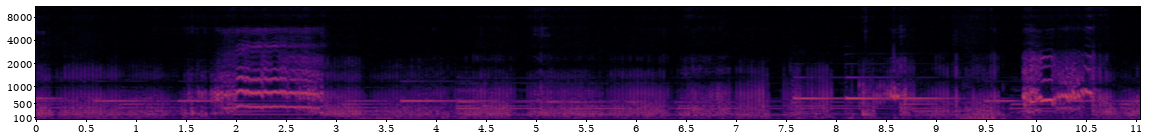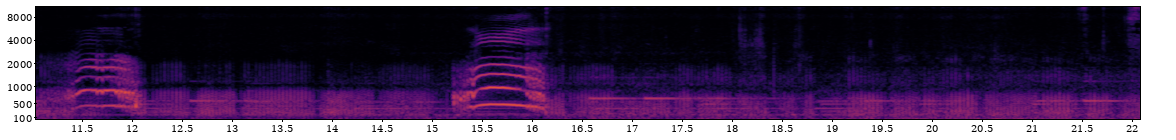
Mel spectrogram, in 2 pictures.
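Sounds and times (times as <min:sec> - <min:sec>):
cat purring: 0:00.0 - 0:22.0
kitten meowing: 0:15.3 - 0:16.2.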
